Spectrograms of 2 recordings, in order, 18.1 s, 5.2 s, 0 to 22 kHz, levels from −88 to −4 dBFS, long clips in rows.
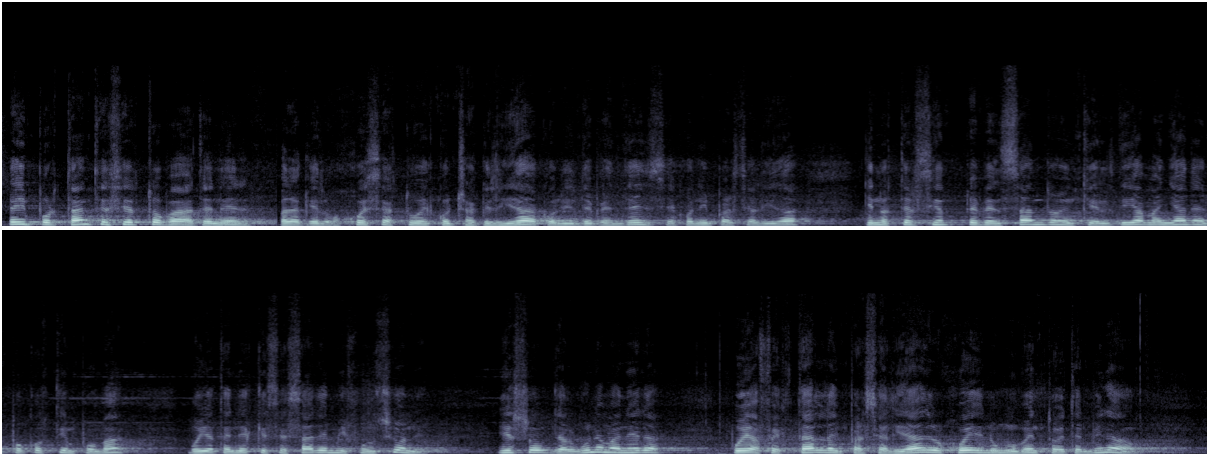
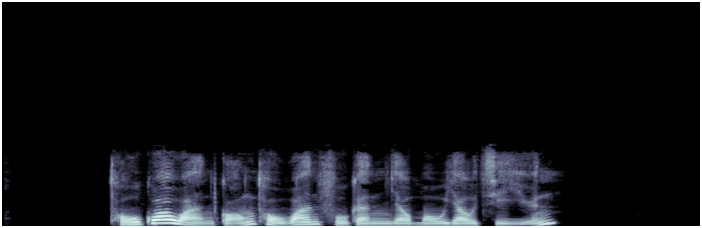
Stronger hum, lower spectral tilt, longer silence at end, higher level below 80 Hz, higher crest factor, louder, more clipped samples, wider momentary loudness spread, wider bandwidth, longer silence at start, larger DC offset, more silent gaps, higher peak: neither; first, -7 dB/octave vs -5.5 dB/octave; second, 0.15 s vs 1.1 s; second, -74 dBFS vs -66 dBFS; about the same, 18 dB vs 18 dB; second, -30 LUFS vs -18 LUFS; neither; second, 8 LU vs 12 LU; first, 14 kHz vs 7.8 kHz; second, 0.05 s vs 0.8 s; neither; neither; second, -12 dBFS vs -2 dBFS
